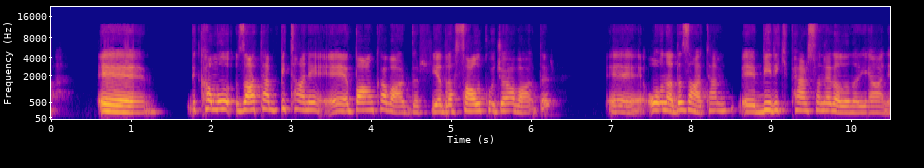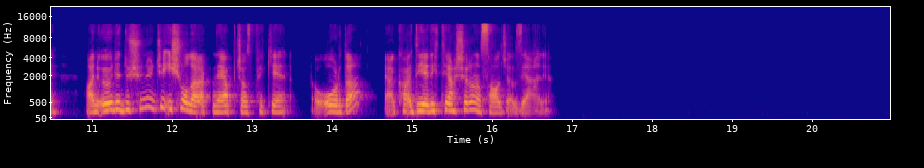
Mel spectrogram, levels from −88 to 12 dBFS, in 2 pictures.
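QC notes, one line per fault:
0.92–0.97 s, microphone overload: a loud syllable turns harsh and crackly for about 50 ms, with a gritty edge on its peak instead of a clean rise and fall. The input level was likely set too high, so the loudest part went about 2 dB past what the converter can represent. A small share of the samples were flattened at the converter's limit, and those squared-off tops add the buzzy distortion.
1.02 s, microphone volume stepped down: just after the distorted peak, the level falls abruptly by about 8 dB. The voice and the background noise drop together in one step, with no gradual fade. The call software likely detected the overload and cut the device's input volume in a single move. Because the whole signal is scaled down at once, the room sound shrinks along with the speech, and everything after this point sounds noticeably quieter.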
